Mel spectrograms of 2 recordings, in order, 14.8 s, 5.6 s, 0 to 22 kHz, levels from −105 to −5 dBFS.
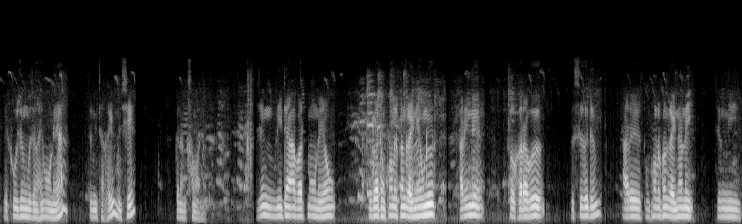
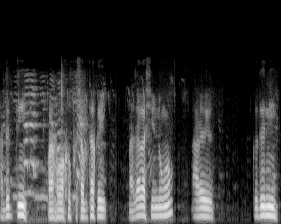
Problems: low volume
